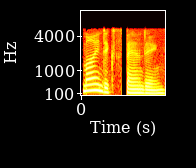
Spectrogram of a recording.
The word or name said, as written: mind-expanding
